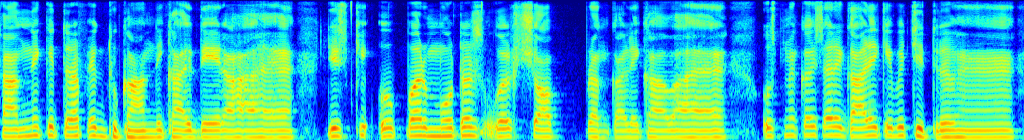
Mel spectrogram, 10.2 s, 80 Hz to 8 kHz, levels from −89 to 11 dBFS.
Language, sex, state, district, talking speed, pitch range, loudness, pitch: Hindi, male, Jharkhand, Garhwa, 145 wpm, 140-170 Hz, -18 LUFS, 150 Hz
